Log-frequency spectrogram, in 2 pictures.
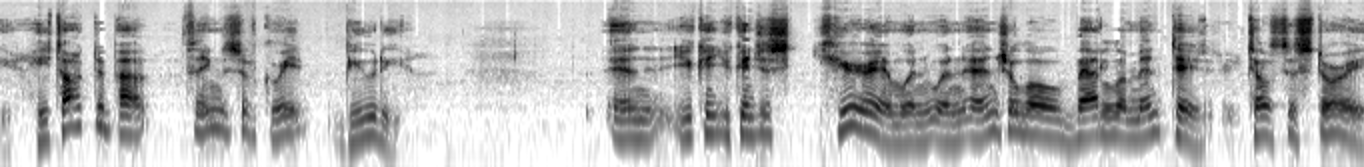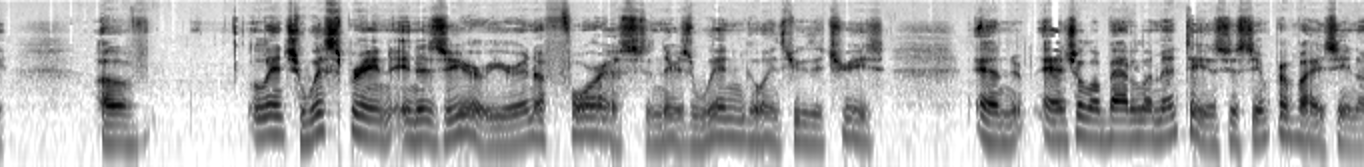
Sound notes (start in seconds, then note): none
